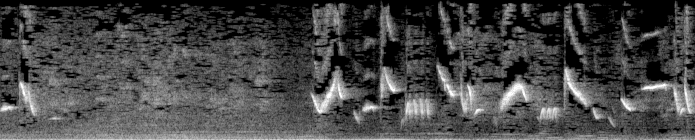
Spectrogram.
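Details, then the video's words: Black-throated canary singing in full voice in Indonesia, Ngalun-style song: after a quiet start, quick high whistled slurs rising and falling, interspersed with short buzzy notes, repeated more than twice a second. "BLACKTHROAT GACOR!!! Sing Song"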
